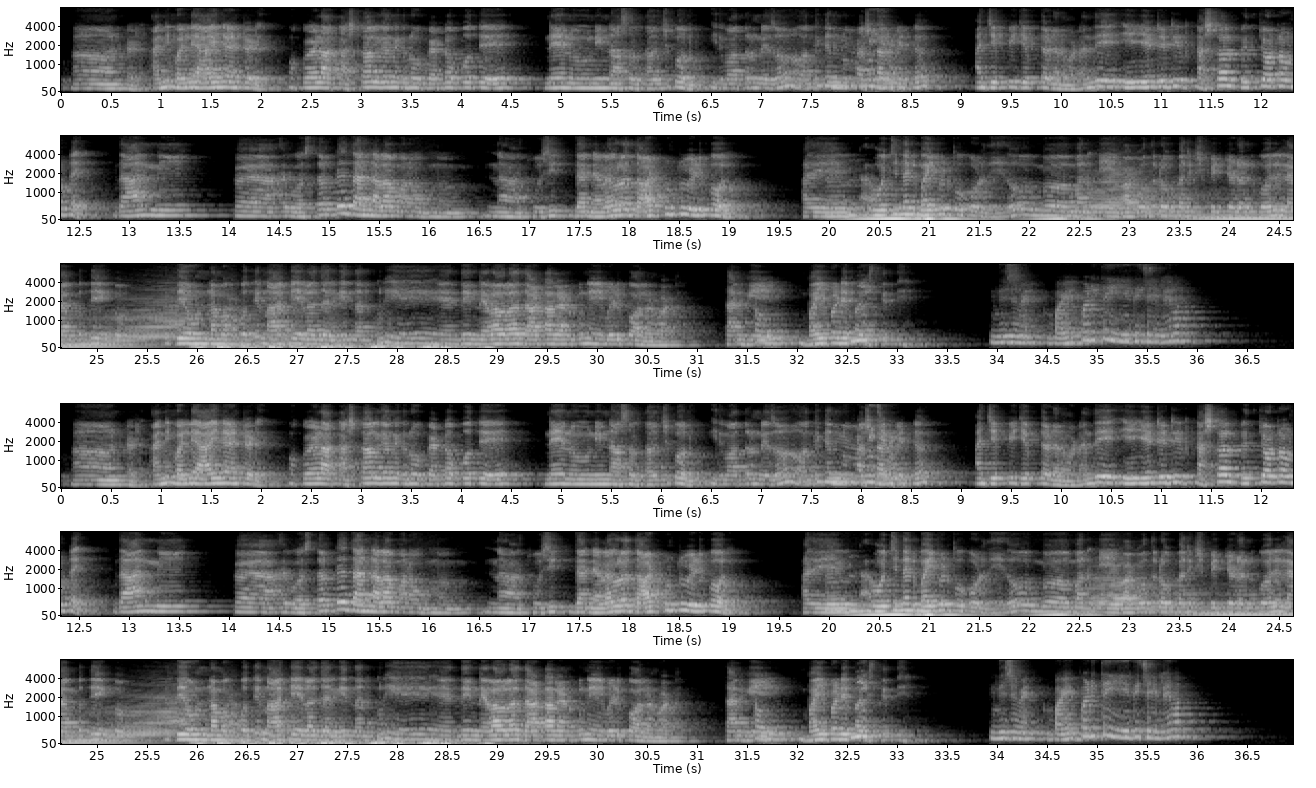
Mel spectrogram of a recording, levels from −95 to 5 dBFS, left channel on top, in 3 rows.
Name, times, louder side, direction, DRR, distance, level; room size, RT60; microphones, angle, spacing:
voice 1, 0.1-4.5 4.8-8.7 9.1-12.5 12.8-13.6 14.1-19.1 19.7-25.3 25.7-30.7 31.3-32.7 33.0-33.1, right 1 dB, 15° right, 0 dB, 0.7 m, -26 dB
voice 2, 7.5-8.4 20.0-20.5 31.6-31.8 32.5-32.7 33.9-35.8, right 2 dB, 60° right, 4 dB, 0.8 m, -27 dB
sound 1, 20.0-21.4 21.9-28.9, equal, 10° left, 1.7 m, -24 dB
11.0 x 4.4 x 3.1 m, 0.85 s
head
